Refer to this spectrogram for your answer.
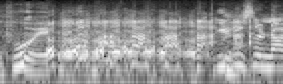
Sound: laughing

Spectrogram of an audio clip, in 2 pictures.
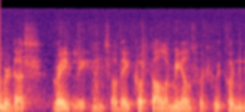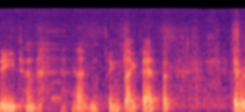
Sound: laughs

